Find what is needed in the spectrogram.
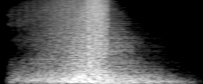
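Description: Whoosh sound effect for a logo intro, swelling to a peak about a second in and then fading away.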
